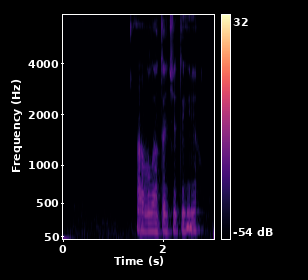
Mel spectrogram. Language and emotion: Russian, neutral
